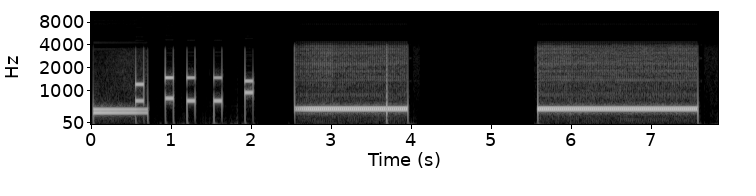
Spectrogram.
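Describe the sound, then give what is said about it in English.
A steady dial tone gives way to a quick run of dialing beeps as a phone number is dialed for a call on the radio show Brooke and Jubal in the Morning, then two long ringback tones separated by a pause, clear with no talking. “I'm going to dial his phone number right now then and see if we can get your answer.”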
